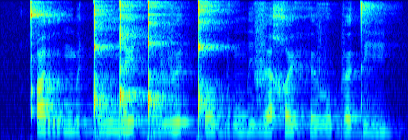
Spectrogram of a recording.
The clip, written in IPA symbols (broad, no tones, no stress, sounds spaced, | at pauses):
qʼ o r o ŋ͡m ø ɡ͡ǃ o ŋ͡ǃ e ɡ͡ǃ ø v ø ǃʼ o b o ŋ͡m i v e χ y h ø v o b œ t i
